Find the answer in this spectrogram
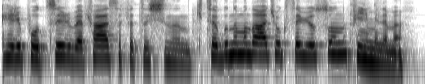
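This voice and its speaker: On a very clean recording with a silent background, a woman talks in an ordinary speaking voice at a fairly high pitch. Her pace is moderate, and her pitch varies in an ordinary way. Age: 30s. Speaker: podcast host. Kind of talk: casual chat.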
